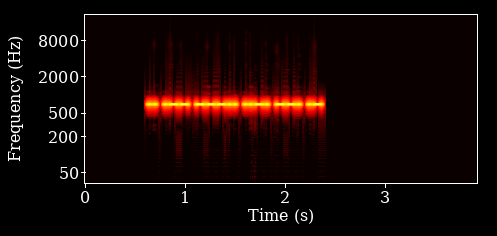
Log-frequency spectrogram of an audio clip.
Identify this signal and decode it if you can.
Morse code, heard as a keyed tone, about 46 wpm, 700 Hz. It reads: IW8FGA
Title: DXCC-100 Call Signs - 6 Characters - Repeated 3x - 45wpm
